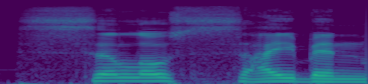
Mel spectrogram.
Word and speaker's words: Psilocybin: Psilocybin mushrooms.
